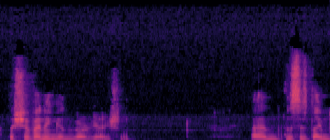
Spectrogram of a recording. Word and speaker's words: Scheveningen: That's the one they used to make the suspected German spies pronounce. That's right, Yeah, yes, that's right. yes. I would have been caught as a German spy, because I can't pronounce it. Well, thanks to Afrikaans, I might have managed.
